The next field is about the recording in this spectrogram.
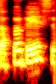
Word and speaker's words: Supabase: So there was a campaign by a company called, I think it's pronounced Supa Base. It's like S-U-P-A Base.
